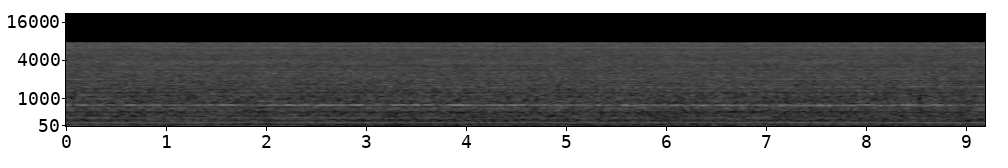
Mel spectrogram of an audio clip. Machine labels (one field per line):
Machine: fan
